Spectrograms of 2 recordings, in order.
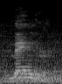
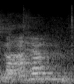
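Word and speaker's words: Meagher: Menger. It's actually pronounced Maher, don't worry about that. I'm going to pronounce my name correctly in the family. So, tell me again how? Maher. It's Maher? M-E-A-G-H-E-R.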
